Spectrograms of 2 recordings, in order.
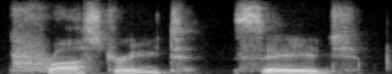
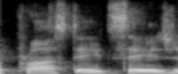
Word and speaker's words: prostrate sage: And underneath that, there's a black sage, a prostrate sage. I always say that wrong. I say a prostate sage, and then people look at me cockeyed. Prostrate sage,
